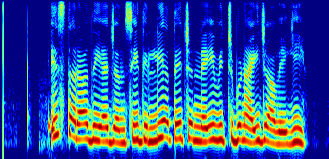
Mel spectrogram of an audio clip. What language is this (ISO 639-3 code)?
pan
